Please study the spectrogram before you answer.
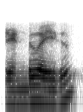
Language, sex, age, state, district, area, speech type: Telugu, male, 18-30, Andhra Pradesh, West Godavari, rural, conversation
